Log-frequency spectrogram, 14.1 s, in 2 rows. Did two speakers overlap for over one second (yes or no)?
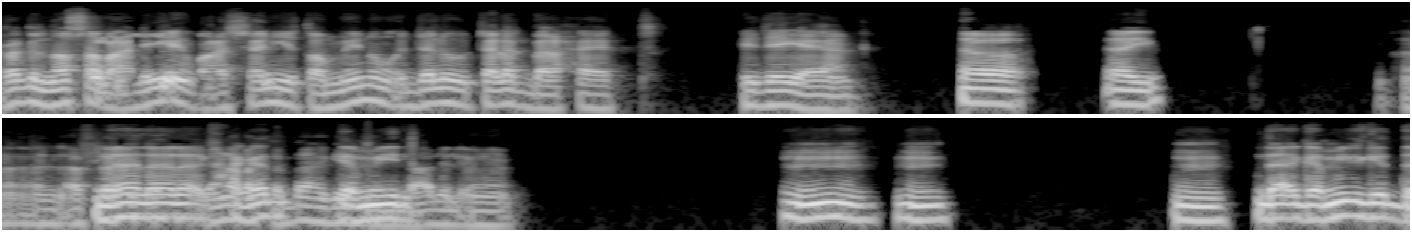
yes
